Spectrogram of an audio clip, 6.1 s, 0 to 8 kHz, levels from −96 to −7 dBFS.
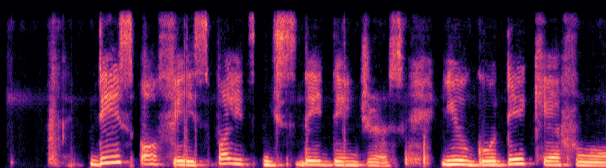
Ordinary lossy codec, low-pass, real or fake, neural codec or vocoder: none; 7.2 kHz; fake; codec, 16 kHz, 8 kbps, FreqCodec, smaller model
